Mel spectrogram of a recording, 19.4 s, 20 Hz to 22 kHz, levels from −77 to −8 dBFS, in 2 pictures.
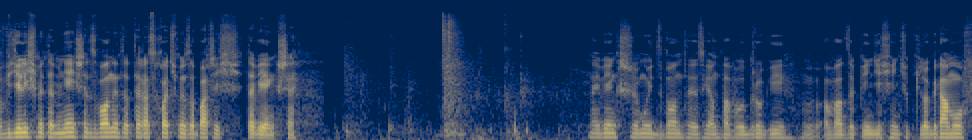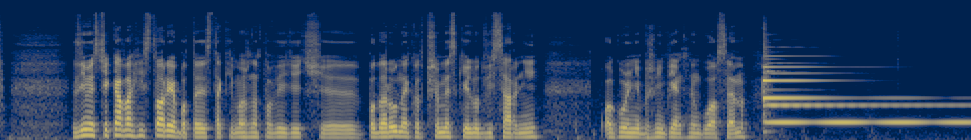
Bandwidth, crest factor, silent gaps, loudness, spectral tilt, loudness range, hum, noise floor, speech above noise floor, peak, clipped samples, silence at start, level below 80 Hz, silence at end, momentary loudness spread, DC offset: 15 kHz; 24 dB; none; -26 LUFS; -5 dB/octave; 9 LU; none; -56 dBFS; 30 dB; -4 dBFS; under 0.1%; 0 s; -60 dBFS; 0 s; 16 LU; under 0.1%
